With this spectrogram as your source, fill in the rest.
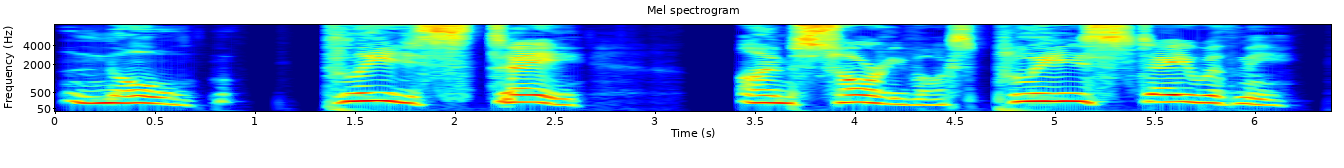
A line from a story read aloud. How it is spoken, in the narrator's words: The despair almost choked his words when he cried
